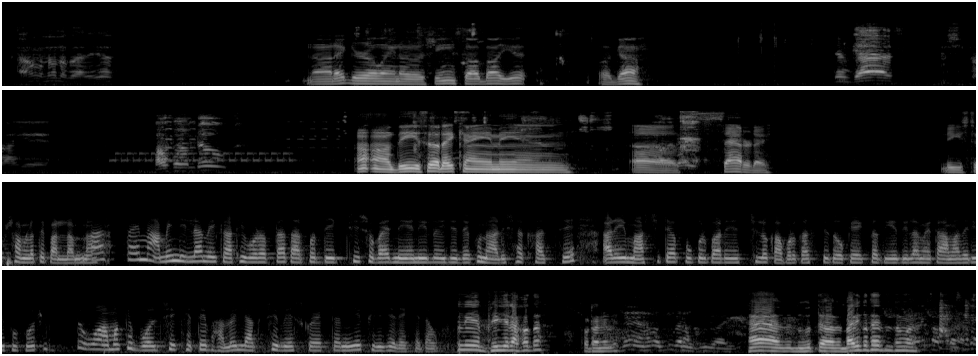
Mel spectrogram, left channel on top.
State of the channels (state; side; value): different; both; correlation 0.00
